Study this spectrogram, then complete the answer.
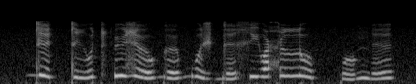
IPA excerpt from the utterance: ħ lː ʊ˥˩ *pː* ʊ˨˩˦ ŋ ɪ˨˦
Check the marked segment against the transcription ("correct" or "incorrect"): correct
